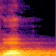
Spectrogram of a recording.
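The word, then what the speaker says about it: verb: यहाँ पे आप देखेंगे आर आपको साइलेंट लग रहा है, वर्ब। इसको वर्ब नहीं पढ़ेंगे, इसको पढ़ेंगे वर्ब पढ़ेंगे, वर्ब पढ़ेंगे।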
